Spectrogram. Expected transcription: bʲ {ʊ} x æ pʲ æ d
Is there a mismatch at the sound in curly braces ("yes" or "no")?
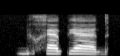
no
